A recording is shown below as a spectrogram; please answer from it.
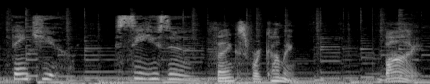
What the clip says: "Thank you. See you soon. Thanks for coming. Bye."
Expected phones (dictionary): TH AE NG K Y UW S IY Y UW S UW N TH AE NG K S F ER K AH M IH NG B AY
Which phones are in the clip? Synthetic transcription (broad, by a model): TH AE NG K Y UW S IY Y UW S UW N TH AE NG K S F ER K AH M IH NG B AY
